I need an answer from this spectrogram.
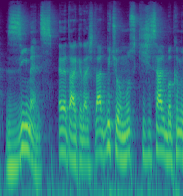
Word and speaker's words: Siemens: doğrusu ximen szeemann Siz Almanca'da seyahatimiz bazen Türkçedeki Z gibi bazen de bildiğimiz s gibi okunur ilk sz gibi son sese gibi okulun arkadaşlar Almancada iyi yanyana geldiğinde uzatılmış bir iyi gibi telaffuz edilir Dolayısıyla ximenes Evet arkadaşlar birçoğumuz Kişisel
